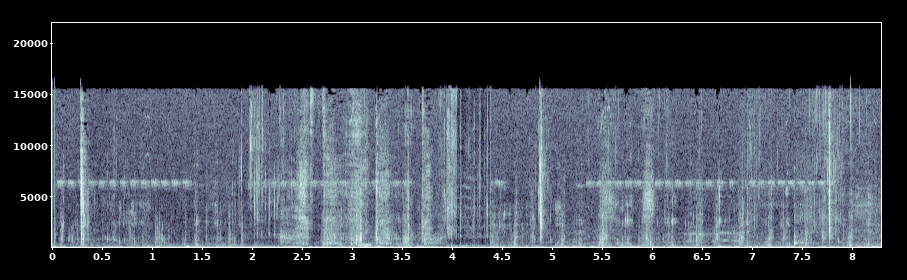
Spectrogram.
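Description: Close-up eating sounds of chicken gizzard curry and rice: chewing and biting with irregular wet smacks and clicks, and fingers working the rice on the plate.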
